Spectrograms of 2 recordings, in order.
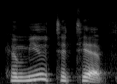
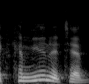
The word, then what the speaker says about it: commutative: you say the word commutative now some people like to say communitive but it's not communicative and the key word here is commute now does anybody here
